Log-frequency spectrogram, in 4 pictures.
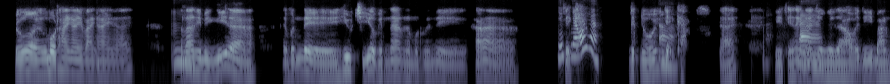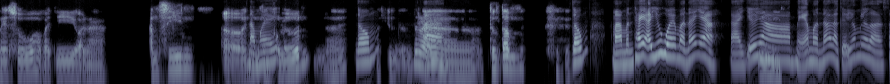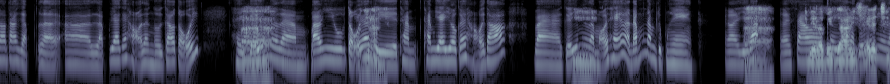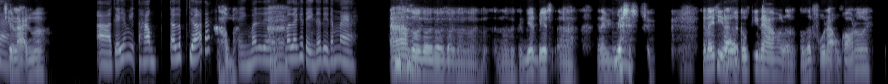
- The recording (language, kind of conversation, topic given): Vietnamese, unstructured, Bạn nghĩ gì về việc người cao tuổi vẫn phải làm thêm để trang trải cuộc sống?
- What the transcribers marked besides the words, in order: tapping; other background noise; chuckle; chuckle; laughing while speaking: "mình biết"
